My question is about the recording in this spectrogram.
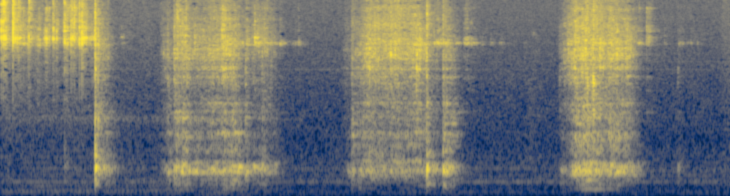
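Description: A cat's rattle toy jingling as it is hidden under a cup, a plastic cup set down on a tile floor with a sharp knock about a second in, then three bouts of plastic cups being slid and shuffled across the tile.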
